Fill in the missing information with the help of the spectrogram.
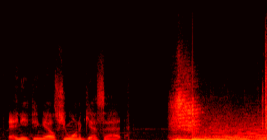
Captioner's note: air whooshes; guns click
